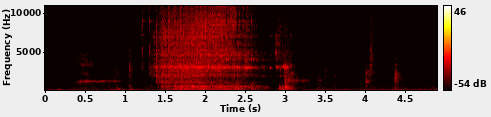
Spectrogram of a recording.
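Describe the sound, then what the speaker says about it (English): Sewing machine stitching together gray fabric squares, a steady mechanical whir running for about a second and a half and then stopping, with quiet handling noises before and after. "So I'm going to just use up all of these gray squares and sew that."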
